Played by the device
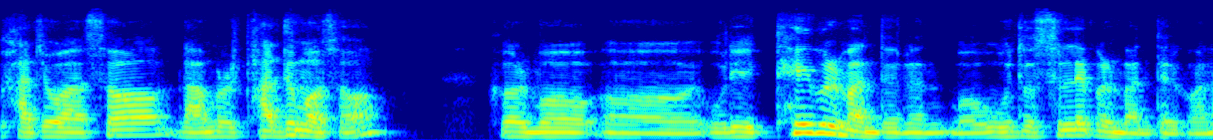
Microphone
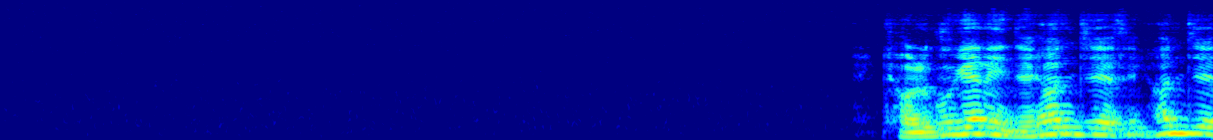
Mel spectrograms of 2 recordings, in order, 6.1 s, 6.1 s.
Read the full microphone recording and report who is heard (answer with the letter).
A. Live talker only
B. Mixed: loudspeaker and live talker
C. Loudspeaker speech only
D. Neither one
A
